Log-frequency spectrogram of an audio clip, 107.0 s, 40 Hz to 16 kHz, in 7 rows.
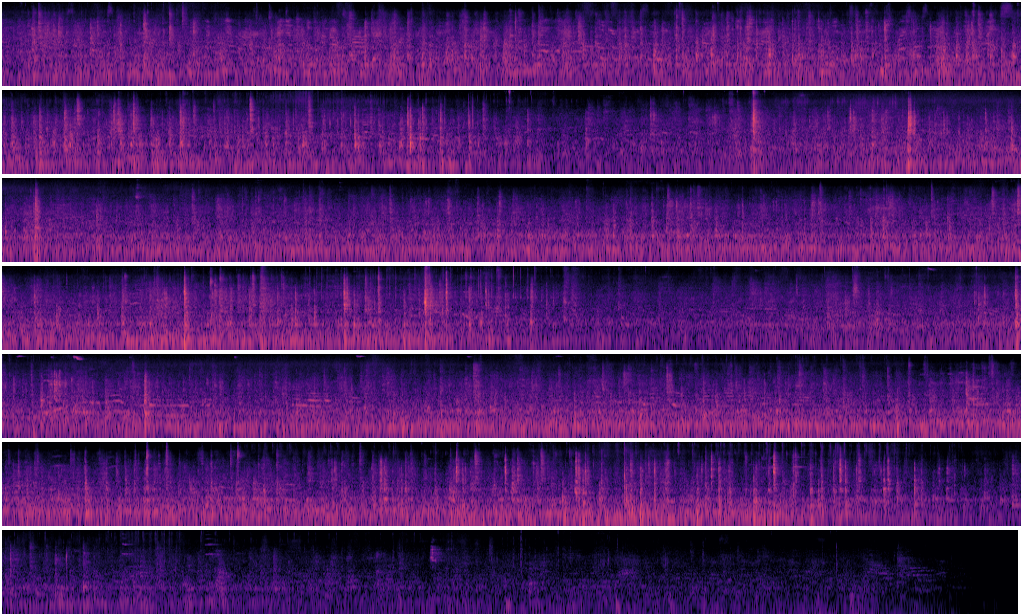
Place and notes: W 35th St, New York, NY, USA - Wooden Escalators from the 1920s and 1930s.
Sound of the wooden escalators at Macy's dating from the 1920s and 1930s.
The New York Times describes the sound as "Bu-da-bumbum, bu-da-bumbum, bu-da-bumbum."
Also, listen to the recording made by david.j.pitt :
